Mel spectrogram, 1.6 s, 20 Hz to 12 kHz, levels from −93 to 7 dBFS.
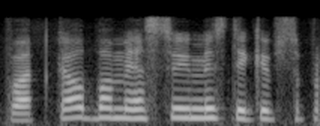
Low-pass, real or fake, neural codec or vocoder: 7.2 kHz; fake; codec, 16 kHz, 0.8 kbps, ZipCodec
